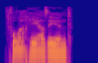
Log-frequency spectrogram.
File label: "vorhersehend", German; adjectives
